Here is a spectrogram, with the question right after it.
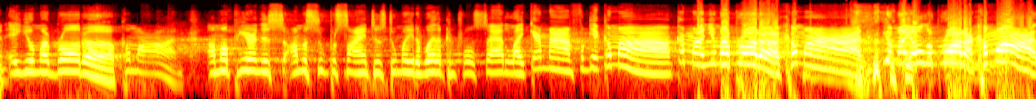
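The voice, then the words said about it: Put-on Donnie-from-the-Block American accent. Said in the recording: “they both have that, like, Donnie from the Block accent. ... They all sound like Fredo. ... that is the easiest accent for them to do”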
